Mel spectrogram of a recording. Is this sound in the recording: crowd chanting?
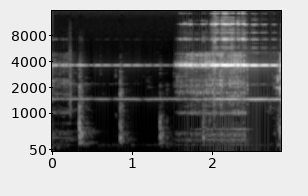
no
